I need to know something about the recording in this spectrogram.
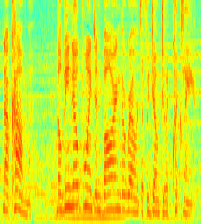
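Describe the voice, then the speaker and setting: A proud female wyvern rider and commander played by a woman, speaking at a middling pitch. Her delivery is formal, stern and measured in fantasy-game style. Loud music plays under her voice. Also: animated, close to an everyday voice. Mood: defiant, resolute. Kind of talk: dramatic fantasy game voice acting. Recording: loud orchestral music behind.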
